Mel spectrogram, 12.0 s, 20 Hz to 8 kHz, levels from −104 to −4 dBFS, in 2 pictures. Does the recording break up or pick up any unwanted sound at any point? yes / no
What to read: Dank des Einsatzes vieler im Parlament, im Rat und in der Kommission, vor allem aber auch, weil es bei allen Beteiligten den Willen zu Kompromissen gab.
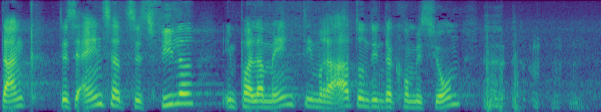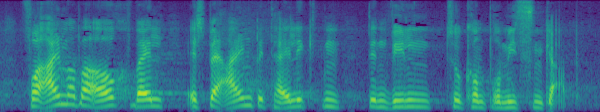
yes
